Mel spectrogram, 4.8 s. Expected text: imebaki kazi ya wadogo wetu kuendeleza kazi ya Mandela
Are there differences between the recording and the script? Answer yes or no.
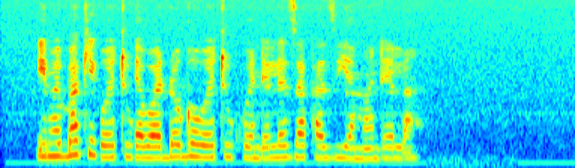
yes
